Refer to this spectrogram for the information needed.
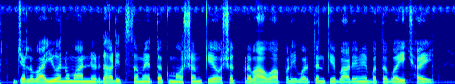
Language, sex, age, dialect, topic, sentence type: Magahi, male, 25-30, Western, agriculture, statement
